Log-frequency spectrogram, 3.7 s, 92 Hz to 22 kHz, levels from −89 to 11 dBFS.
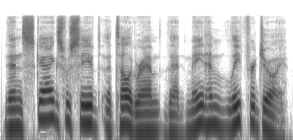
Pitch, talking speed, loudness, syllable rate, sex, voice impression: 155 Hz, 180 wpm, -15 LUFS, 4.3 syllables/s, male, very masculine, middle-aged, slightly thick, slightly tensed, powerful, slightly bright, soft, slightly muffled, slightly fluent, slightly cool, intellectual, refreshing, sincere, calm, mature, friendly, reassuring, slightly unique, slightly elegant, wild, slightly sweet, lively, kind, slightly modest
